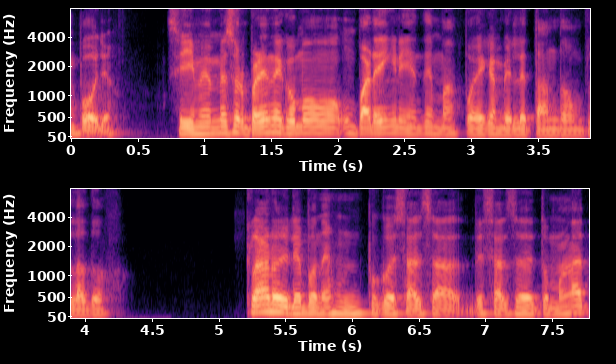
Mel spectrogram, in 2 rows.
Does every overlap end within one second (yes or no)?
yes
